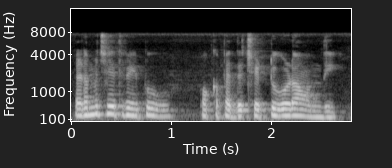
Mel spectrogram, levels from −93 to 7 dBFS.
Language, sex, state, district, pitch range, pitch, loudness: Telugu, female, Telangana, Hyderabad, 160-185 Hz, 175 Hz, -16 LUFS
